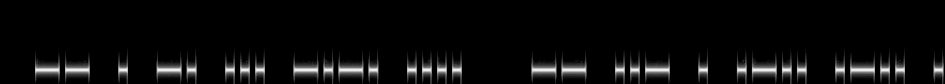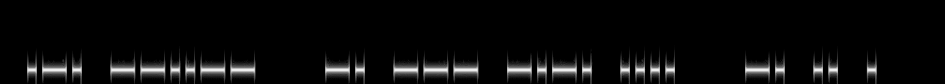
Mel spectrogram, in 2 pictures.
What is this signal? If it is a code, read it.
Morse code, heard as a keyed tone, about 16 wpm, 680 Hz. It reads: MENSCH MUELLER, NOCH NIE
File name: Morsekurs / Witze / Witz 17 Juni Mai 2025 70 F80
